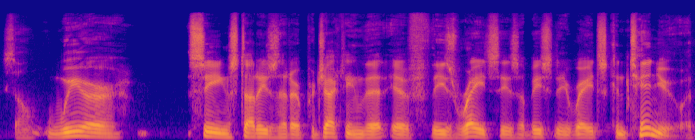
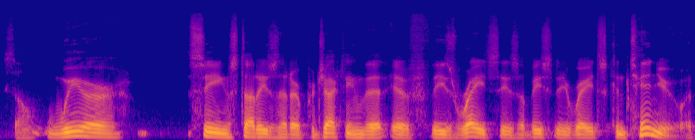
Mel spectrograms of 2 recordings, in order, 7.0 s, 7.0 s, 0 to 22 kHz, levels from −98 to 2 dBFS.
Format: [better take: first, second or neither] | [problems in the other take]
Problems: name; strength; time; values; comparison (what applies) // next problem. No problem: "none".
first | muffled; very; fading above 1.5 kHz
